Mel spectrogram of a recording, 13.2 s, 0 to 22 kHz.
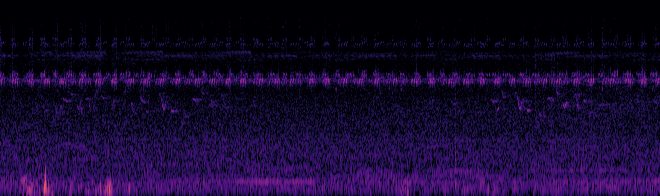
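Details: Field cricket, Gryllus campestris, calling on 18 June 2023 at the ponds in the Draga valley: a steady run of short, high, shrill chirps, about three per second, continuing throughout over a low rumble.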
